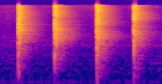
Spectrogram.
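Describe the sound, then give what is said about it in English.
Four crisp hand claps in a slow, even rhythm, each a sharp bright snap that dies away quickly, with silence between them and no voices. “I need to give you a round of applause for such an inspired email address.”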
